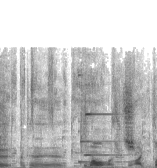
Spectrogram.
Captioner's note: none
